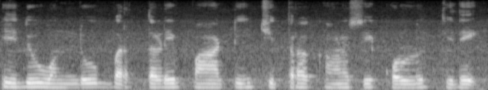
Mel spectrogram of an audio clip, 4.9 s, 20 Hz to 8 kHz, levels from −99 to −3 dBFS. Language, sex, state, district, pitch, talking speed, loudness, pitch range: Kannada, male, Karnataka, Bangalore, 125 Hz, 75 wpm, -18 LUFS, 120-130 Hz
